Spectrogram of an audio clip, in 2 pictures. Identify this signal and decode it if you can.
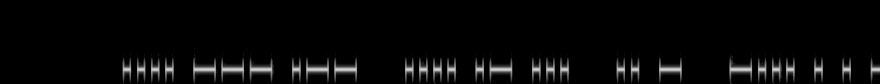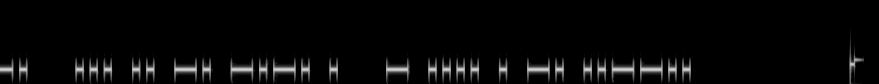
Morse code, heard as a keyed tone, about 17 wpm, 700 Hz. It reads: HOW HAS IT BEEN SINCE THEN?
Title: Sentences from Top 1000 Words - Review Part 1 - 17wpm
